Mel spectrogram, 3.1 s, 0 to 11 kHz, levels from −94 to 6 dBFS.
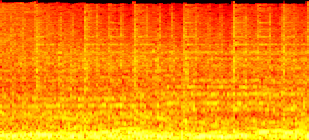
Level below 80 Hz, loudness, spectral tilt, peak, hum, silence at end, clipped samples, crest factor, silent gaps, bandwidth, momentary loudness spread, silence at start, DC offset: -20 dBFS; -12 LUFS; -4.5 dB/octave; 0 dBFS; none; 0 s; under 0.1%; 12 dB; none; 11 kHz; 1 LU; 0 s; under 0.1%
